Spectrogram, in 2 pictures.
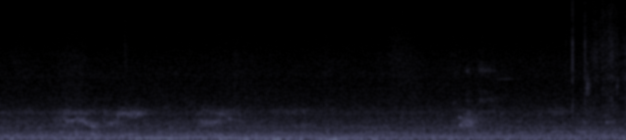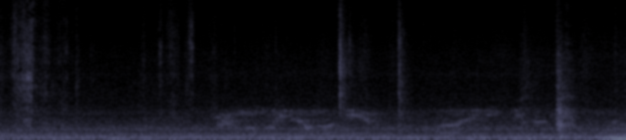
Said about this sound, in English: Hear those CB sounds.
